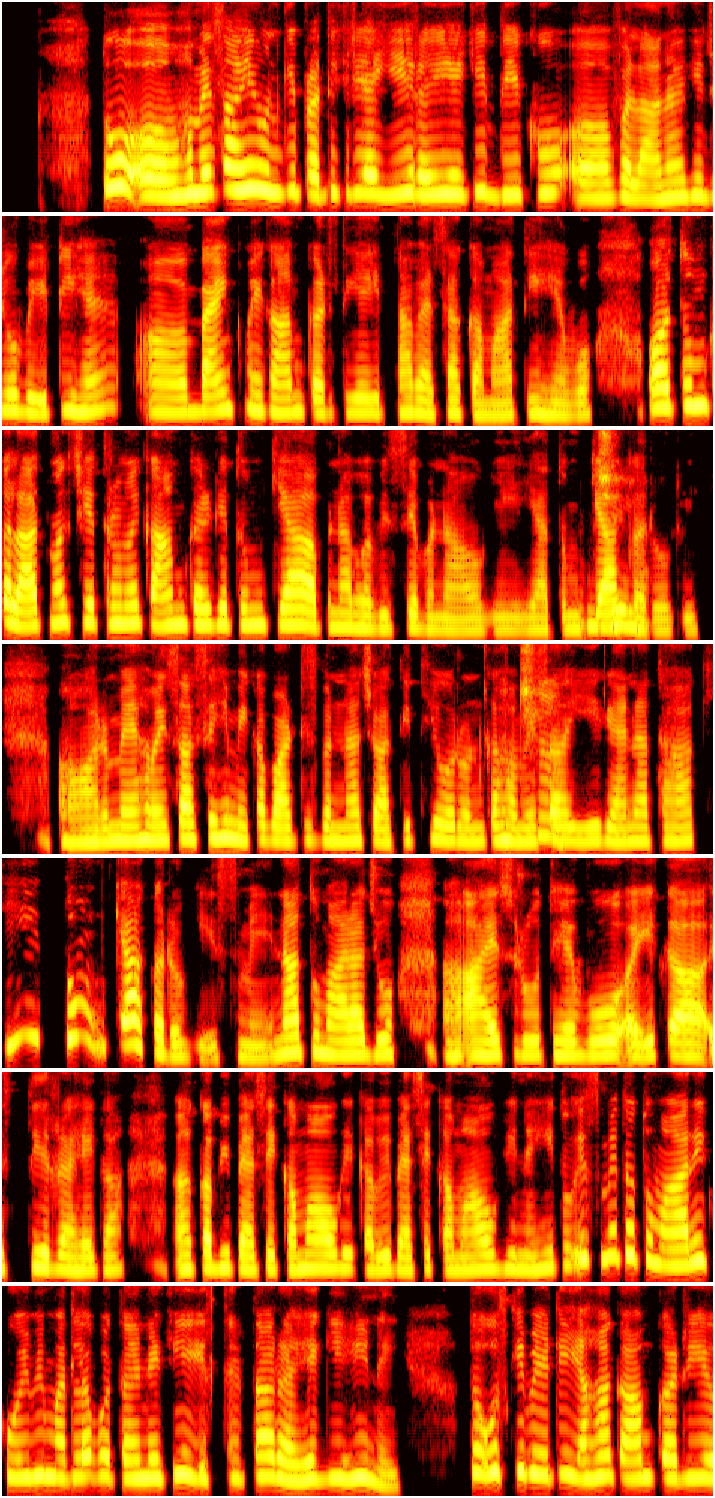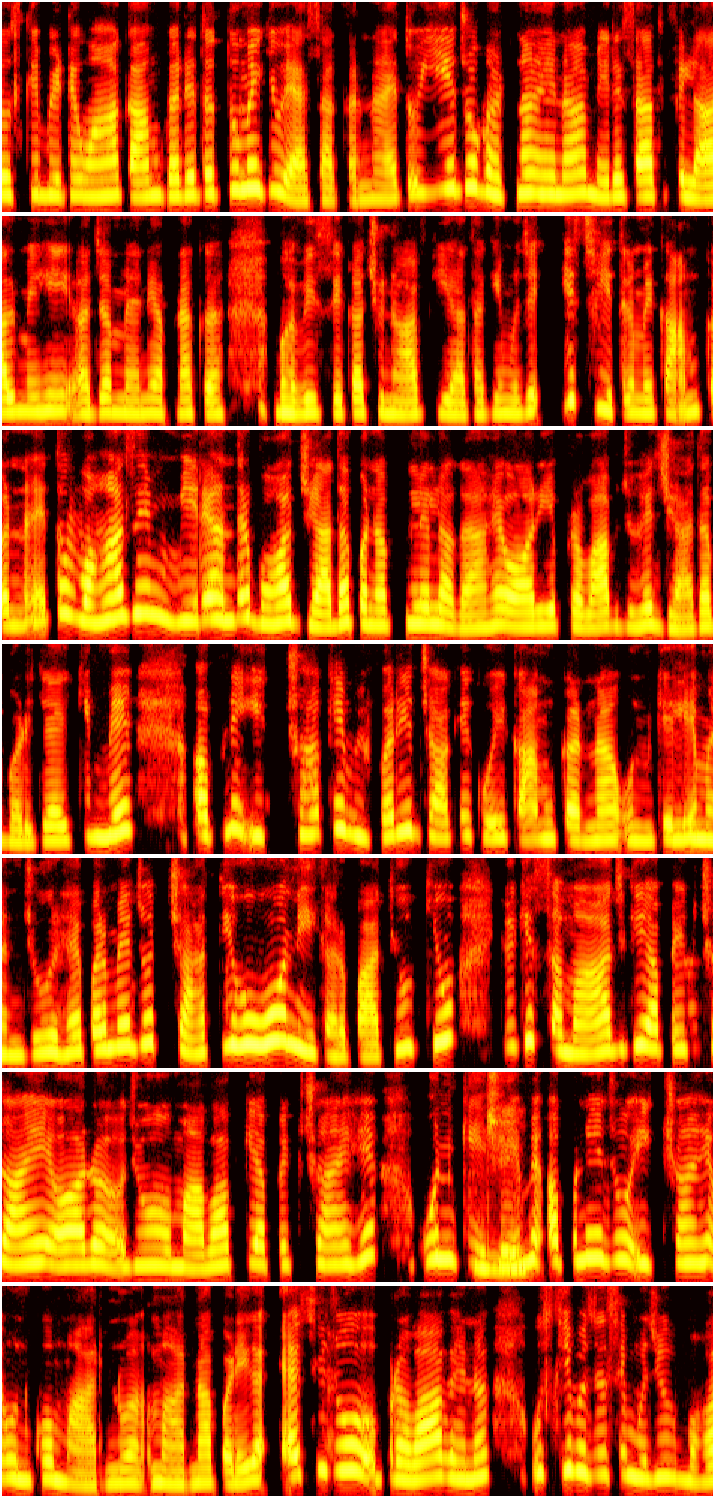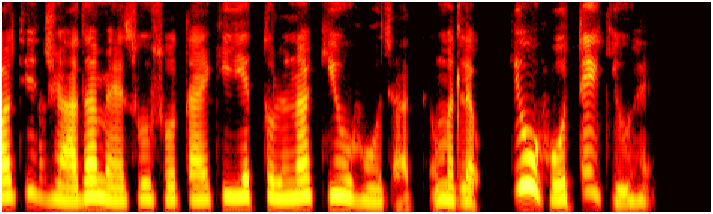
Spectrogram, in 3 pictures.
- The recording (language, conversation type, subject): Hindi, advice, लोगों की अपेक्षाओं के चलते मैं अपनी तुलना करना कैसे बंद करूँ?
- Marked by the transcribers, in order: in English: "मेकअप आर्टिस्ट"; unintelligible speech; unintelligible speech; unintelligible speech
